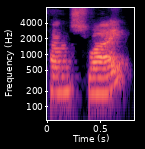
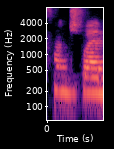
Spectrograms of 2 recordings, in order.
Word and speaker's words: feng shui: many different how do you pronounce it i pronounce it feng shui but no i have a little bit of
